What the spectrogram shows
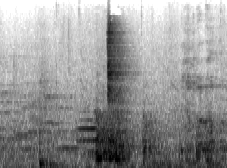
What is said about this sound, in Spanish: Cierrale la puerta a Eduardo, por favor.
